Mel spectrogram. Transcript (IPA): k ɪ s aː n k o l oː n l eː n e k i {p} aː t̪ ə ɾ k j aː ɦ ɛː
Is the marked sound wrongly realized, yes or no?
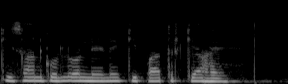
no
